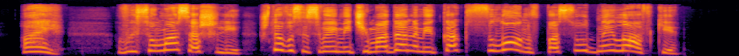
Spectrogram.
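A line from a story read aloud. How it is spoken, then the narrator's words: Sharp startled cry. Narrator (Russian): вскрикнула она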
